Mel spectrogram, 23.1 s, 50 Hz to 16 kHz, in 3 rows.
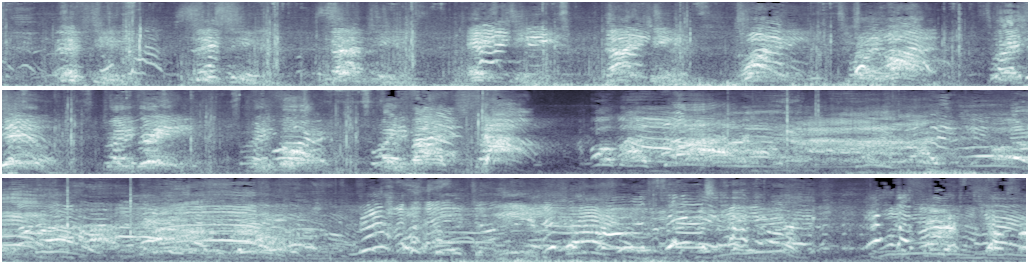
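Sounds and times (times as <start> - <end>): crowd chattering: 0.0 - 23.0.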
